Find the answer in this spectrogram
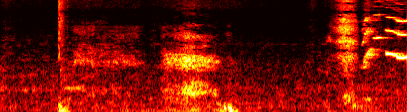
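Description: A person breathing close to a phone microphone, with a short breathy noise about two seconds in, and a click and a thump from the phone being handled. Near the end come a few short high tones that step down in pitch.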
